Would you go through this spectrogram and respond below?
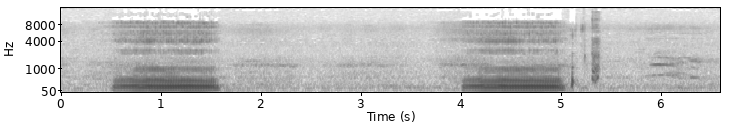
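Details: Sleeping Shepherd dog giving two long, low, buzzing snores about four seconds apart in a quiet room with a few small clicks; snoring.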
